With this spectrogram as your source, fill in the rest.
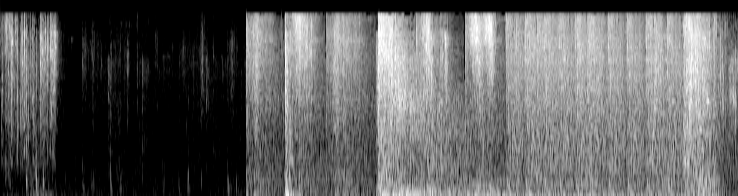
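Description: Rapid CS:GO deathmatch gunfire rattles in dense, loud bursts, sparse at first and then nearly continuous, close and overlapping.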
